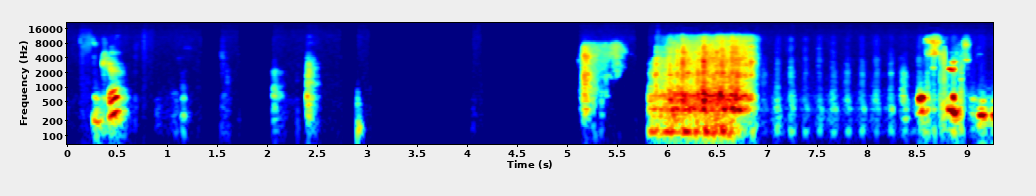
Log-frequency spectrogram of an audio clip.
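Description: A sewing machine stitches fabric for a zippered pouch in one loud, dense burst of about a second, with soft clicks and handling noises around it and brief bits of quiet talk.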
